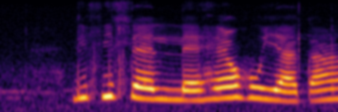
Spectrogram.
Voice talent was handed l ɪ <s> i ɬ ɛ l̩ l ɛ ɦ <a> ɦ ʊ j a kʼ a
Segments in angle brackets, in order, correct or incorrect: incorrect, incorrect

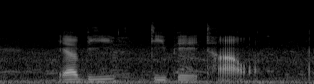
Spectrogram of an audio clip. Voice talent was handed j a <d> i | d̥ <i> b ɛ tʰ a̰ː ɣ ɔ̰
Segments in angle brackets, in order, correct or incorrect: incorrect, correct

